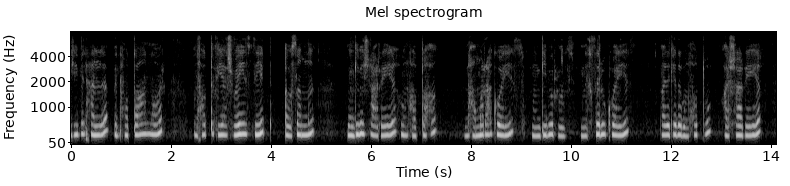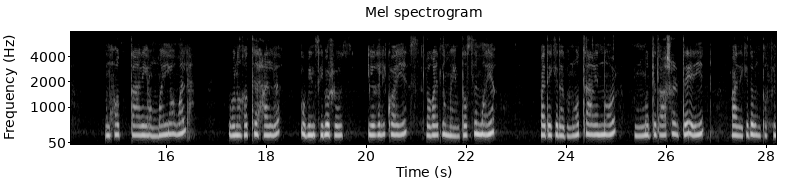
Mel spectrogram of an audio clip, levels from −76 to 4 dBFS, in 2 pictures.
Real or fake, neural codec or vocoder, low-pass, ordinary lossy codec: fake; vocoder, 22.05 kHz, 80 mel bands, HiFi-GAN; 7.2 kHz; none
